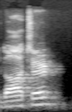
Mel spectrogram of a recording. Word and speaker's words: daughter: برضو كلمه daughter نلاحظ ان الجي في daughter لا تنطق، اهي انا عملتها لك بولد وعملتها لك بالخط الاحمر.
